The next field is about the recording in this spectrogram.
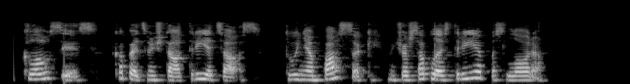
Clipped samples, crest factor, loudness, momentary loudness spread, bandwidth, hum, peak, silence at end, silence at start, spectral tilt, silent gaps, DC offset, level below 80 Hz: under 0.1%; 20 dB; -20 LUFS; 12 LU; 7.8 kHz; none; -2 dBFS; 0.85 s; 0.25 s; -4.5 dB/octave; 2.73-2.85 s; under 0.1%; -64 dBFS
